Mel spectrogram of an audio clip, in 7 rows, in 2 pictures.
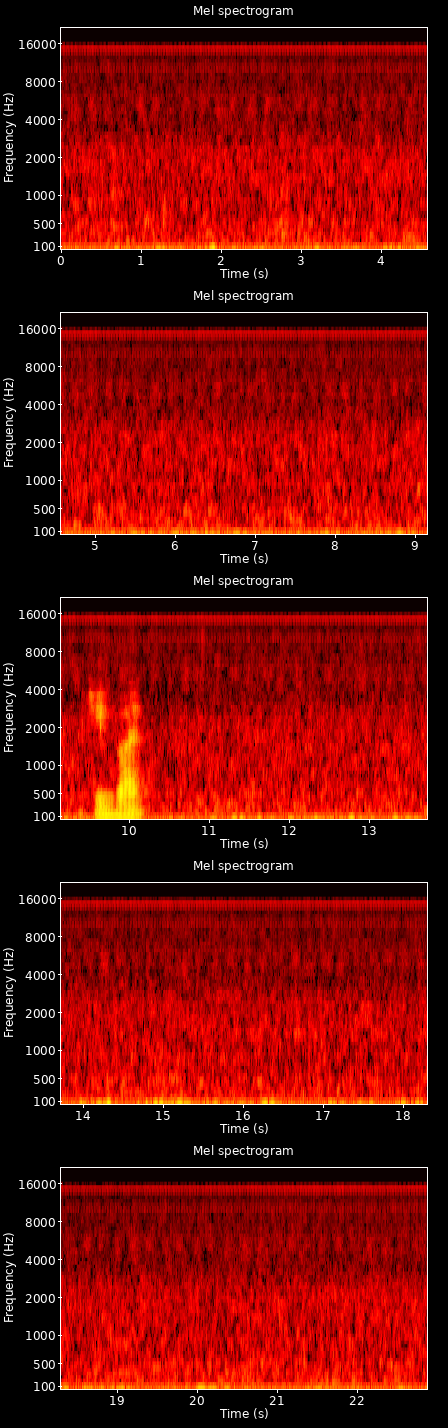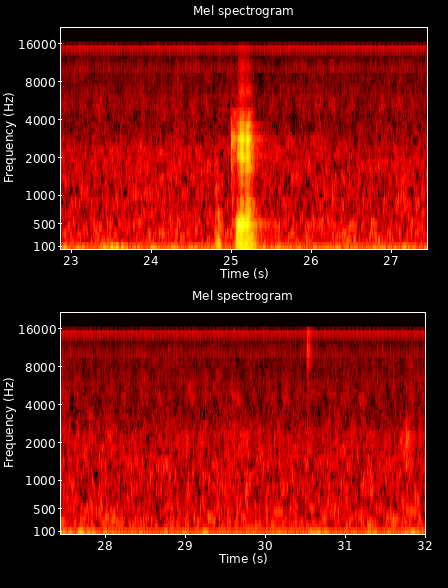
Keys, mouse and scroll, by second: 2.5 right click, 2.9-3.2 scroll up 2, 3.2-6.1 middle drag, 6.1 click, 6.8 right click, 7.3-9.4 middle drag, 9.4 g, 12.1 middle click, 12.9-13.9 scroll down 4, 13.9 Tab, 14.0 right click, 14.3-17.3 middle drag, 23.2-23.6 scroll down 2, 23.6-25.4 middle drag, 25.4-25.9 scroll up 2, 25.9 right click, 26.1 Tab, 26.3-29.3 middle drag, 30.2 Tab, 30.4 right click.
